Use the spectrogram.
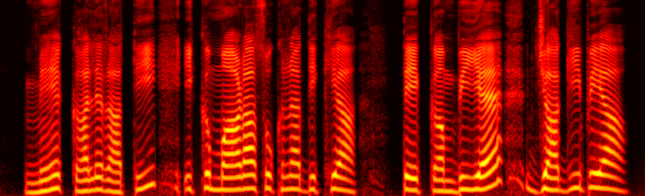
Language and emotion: Dogri, fearful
